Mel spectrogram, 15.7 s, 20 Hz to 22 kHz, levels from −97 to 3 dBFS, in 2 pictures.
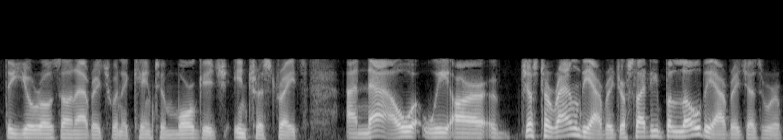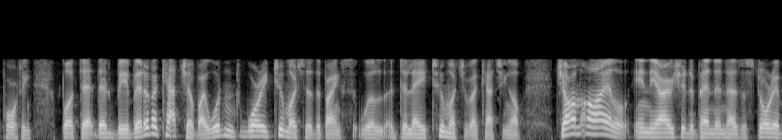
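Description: No technical faults can be heard anywhere in this speech recording.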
